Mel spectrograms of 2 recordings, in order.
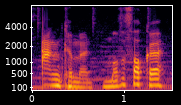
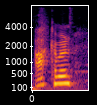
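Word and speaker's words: Ackermann: in drifting on CarX it's Anchorman it's Ackerman Ackerman Ackerman read it properly damn it now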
